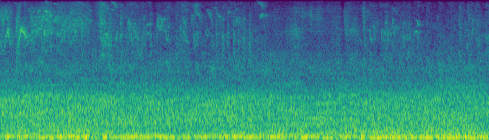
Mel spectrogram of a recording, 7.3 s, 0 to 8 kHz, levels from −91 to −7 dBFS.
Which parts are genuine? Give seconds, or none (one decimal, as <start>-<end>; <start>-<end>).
0.0-4.1; 5.5-7.3

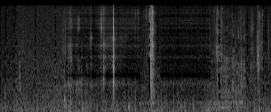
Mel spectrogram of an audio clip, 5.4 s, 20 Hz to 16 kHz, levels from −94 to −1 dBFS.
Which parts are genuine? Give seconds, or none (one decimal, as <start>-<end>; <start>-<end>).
0.0-1.3; 2.8-3.2; 4.2-5.4

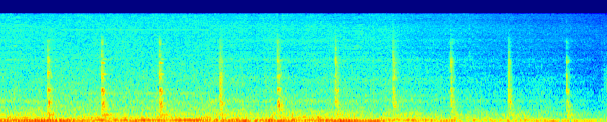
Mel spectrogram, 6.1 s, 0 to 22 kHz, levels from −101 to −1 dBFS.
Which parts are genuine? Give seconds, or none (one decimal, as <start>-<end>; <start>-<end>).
0.6-2.1

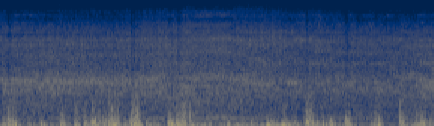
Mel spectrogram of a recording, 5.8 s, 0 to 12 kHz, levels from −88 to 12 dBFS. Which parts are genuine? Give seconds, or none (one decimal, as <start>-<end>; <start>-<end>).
0.7-2.2; 3.1-3.8

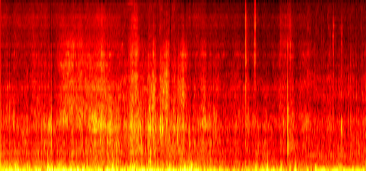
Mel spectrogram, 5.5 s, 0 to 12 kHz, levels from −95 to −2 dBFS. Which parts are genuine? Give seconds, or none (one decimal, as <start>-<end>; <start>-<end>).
1.8-2.7; 4.6-5.5

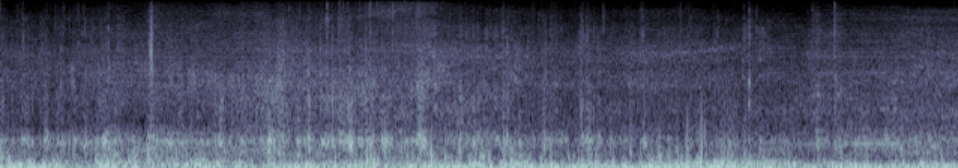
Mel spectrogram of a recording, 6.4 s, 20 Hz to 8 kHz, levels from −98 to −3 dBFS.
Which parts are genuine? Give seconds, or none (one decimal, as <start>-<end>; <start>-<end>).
0.0-0.7; 1.9-5.1; 6.0-6.4

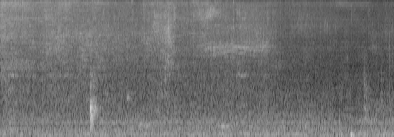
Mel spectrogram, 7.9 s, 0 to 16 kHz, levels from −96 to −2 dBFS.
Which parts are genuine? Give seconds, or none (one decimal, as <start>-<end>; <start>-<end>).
0.0-6.7; 7.4-7.9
